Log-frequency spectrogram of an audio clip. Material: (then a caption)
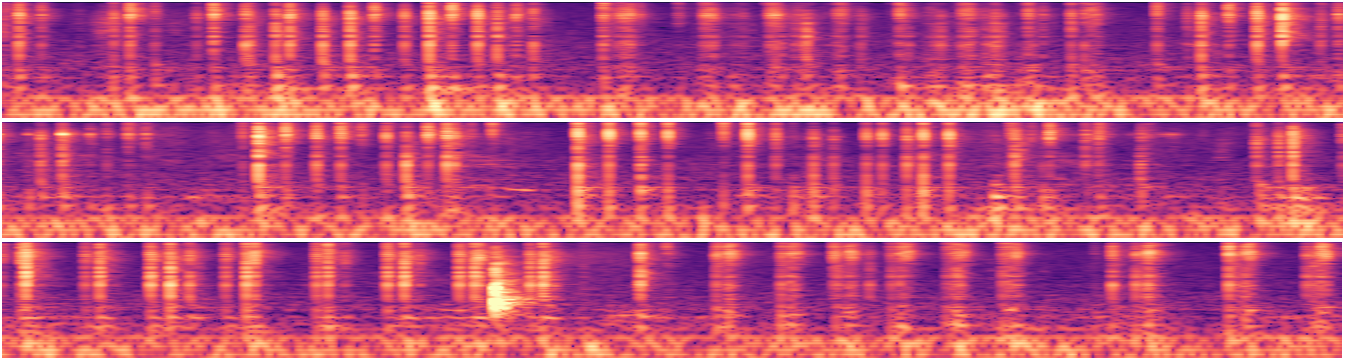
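Glass. Long nails rapidly tap the glass sides of a small, full, red glass nail polish bottle held in both hands. The result is a quick, steady stream of bright, crisp clicks with almost no low end, each tap dying away almost instantly.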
